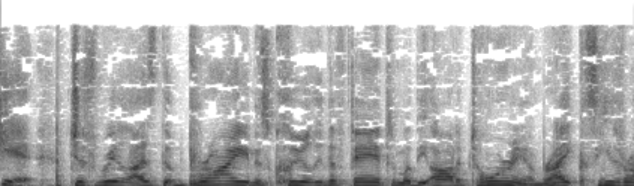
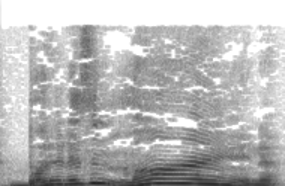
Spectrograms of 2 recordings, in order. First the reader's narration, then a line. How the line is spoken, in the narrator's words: Zeke wailed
